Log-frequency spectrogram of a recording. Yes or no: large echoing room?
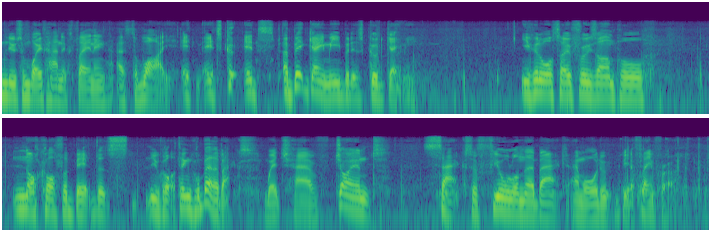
no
